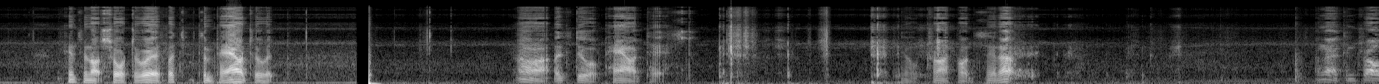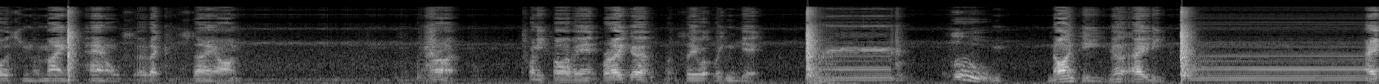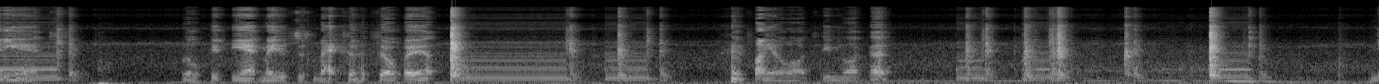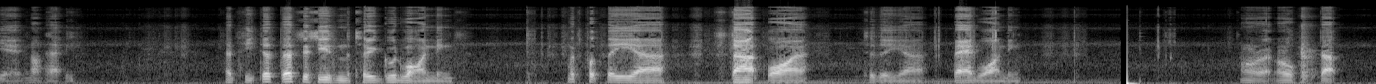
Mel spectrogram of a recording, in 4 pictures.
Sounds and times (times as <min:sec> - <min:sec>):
Speech: 0:00.6 - 0:02.8, 0:05.2 - 0:07.0, 0:09.0 - 0:10.3, 0:13.2 - 0:16.2, 0:18.0 - 0:18.4, 0:19.0 - 0:21.4, 0:23.3 - 0:25.5, 0:27.4 - 0:28.2, 0:29.4 - 0:32.0, 0:34.9 - 0:36.5, 0:41.3 - 0:42.2, 0:43.6 - 0:46.1, 0:47.0 - 0:48.0, 0:48.6 - 0:51.6, 0:53.8 - 0:54.8.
